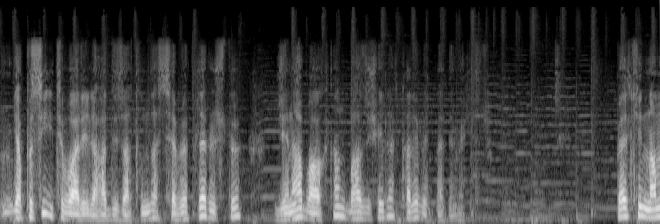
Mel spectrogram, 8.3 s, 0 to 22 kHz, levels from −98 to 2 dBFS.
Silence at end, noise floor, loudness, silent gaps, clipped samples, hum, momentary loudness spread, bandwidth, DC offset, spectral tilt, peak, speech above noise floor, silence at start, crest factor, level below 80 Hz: 0 s; -50 dBFS; -19 LUFS; none; under 0.1%; none; 11 LU; 10.5 kHz; under 0.1%; -8 dB/octave; 0 dBFS; 31 dB; 0 s; 20 dB; -52 dBFS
